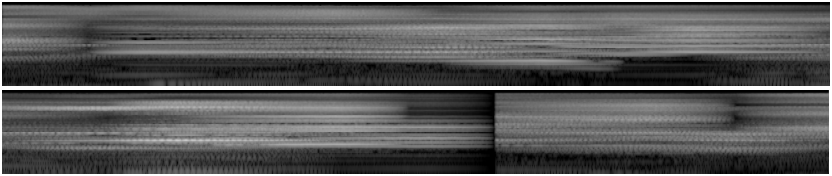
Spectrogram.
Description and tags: A shuffled and heavily processed sample from the spectrum synth room in Metasynth. There is a lot of resonance and smoothing of attacks and it is very slowed down, it is nearly impossible to tell it is made from a female voice. The original input was myself singing part of the song Hello by Dragonette.
slow, spectrum-synthesizer, voice, hiss, smooth, metasynth, female-voice, processed-voice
